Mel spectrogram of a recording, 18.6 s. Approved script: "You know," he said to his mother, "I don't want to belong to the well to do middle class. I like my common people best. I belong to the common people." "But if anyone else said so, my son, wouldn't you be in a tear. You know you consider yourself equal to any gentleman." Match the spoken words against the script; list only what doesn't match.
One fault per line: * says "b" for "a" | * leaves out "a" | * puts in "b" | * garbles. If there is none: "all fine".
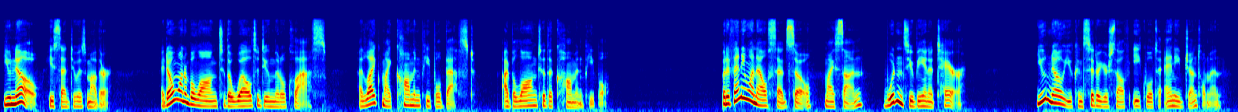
all fine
